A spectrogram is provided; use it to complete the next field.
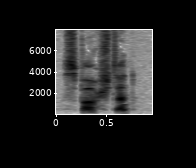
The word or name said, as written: Spairtean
